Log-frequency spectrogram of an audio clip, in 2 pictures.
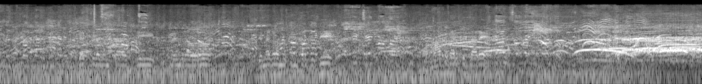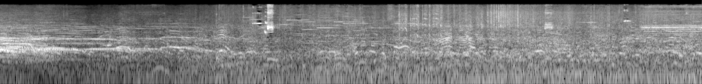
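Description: A large crowd of men shouts and cheers loudly outdoors.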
